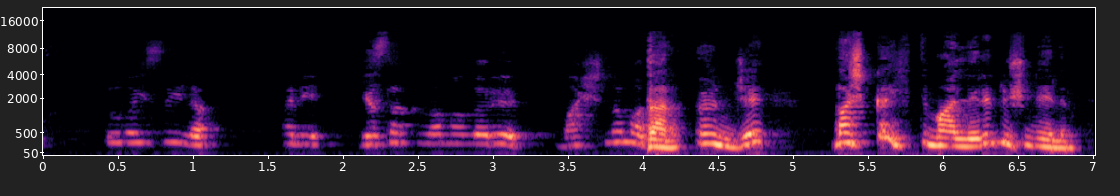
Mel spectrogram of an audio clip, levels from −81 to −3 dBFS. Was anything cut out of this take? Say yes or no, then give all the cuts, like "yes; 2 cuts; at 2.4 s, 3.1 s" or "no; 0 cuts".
no; 0 cuts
